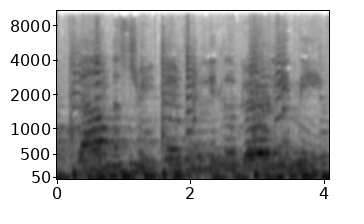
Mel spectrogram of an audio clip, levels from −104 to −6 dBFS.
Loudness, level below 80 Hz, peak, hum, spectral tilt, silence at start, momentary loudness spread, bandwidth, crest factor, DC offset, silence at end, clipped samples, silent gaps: -18 LUFS; -20 dBFS; -2 dBFS; none; -7 dB/octave; 0 s; 7 LU; 9.8 kHz; 14 dB; 0.3%; 0 s; under 0.1%; none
